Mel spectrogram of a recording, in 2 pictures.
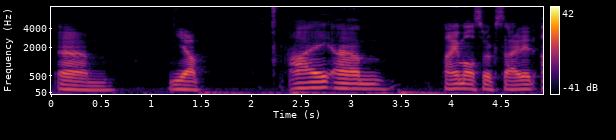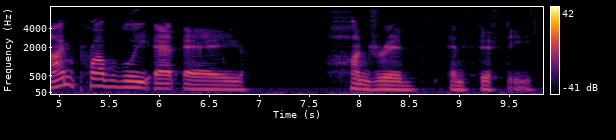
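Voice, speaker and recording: Woman cohosting a chatty podcast, deep-ish voice that jumps all over, giggly and excitable. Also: drawn-out words, long pauses. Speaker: podcast co-host. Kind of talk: casual chat. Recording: audio-only podcast.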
